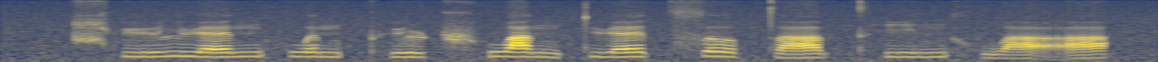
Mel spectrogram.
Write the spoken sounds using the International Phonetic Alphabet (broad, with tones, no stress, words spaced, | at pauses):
t͡ɕʰy˧˥lɥɛ˧˥nkwə˧n pʰy˧˥ʈ͡ʂʰwa˥˩nt̪ɥɛ˥ t͡sɤ˥˩t̪ä˧˥ t̪ʰi˥nxwä̰˨˩˦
